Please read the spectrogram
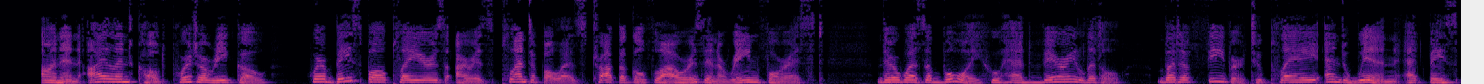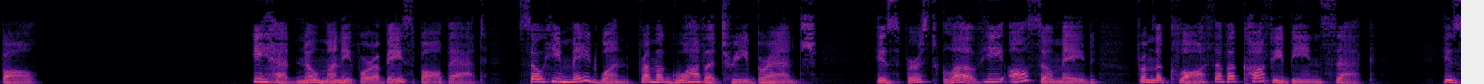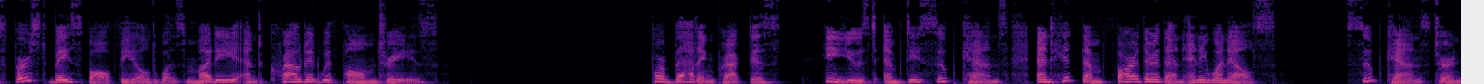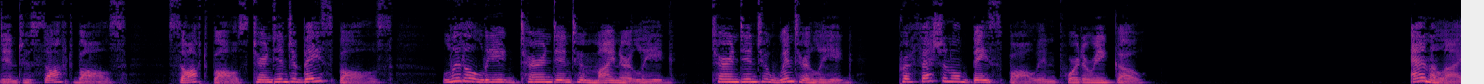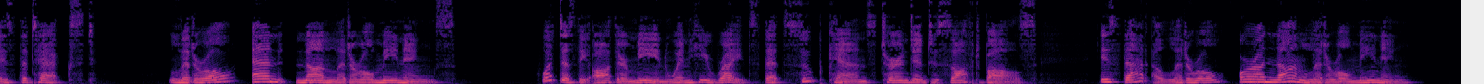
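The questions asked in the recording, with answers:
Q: What does the author mean when he writes that soup cans turned into softballs?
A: It is not literal: as he grew, he moved from hitting soup cans to playing with softballs.

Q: Is that a literal or a non-literal meaning?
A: Non-literal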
